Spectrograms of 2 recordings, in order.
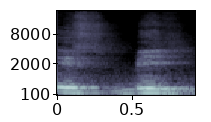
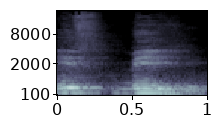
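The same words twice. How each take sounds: The two takes are said the same way.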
